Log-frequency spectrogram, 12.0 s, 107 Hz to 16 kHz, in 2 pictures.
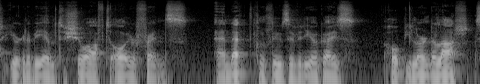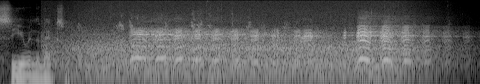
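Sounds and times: nasal quack-like calls: 6.9 - 12.0.

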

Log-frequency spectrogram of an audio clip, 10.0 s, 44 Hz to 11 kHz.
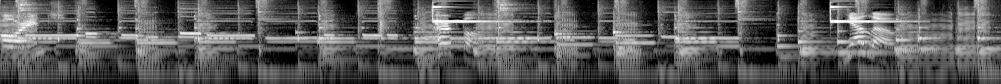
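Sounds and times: children's music on chiming notes: 4.3 - 5.6, 8.3 - 9.6.

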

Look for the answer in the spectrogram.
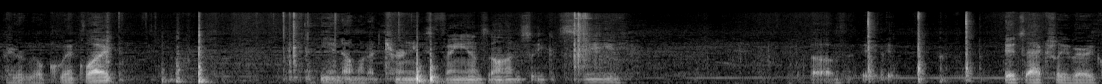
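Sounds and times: cooling fans whooshing: 0.0 - 11.0
faint steady hum: 0.0 - 11.0.

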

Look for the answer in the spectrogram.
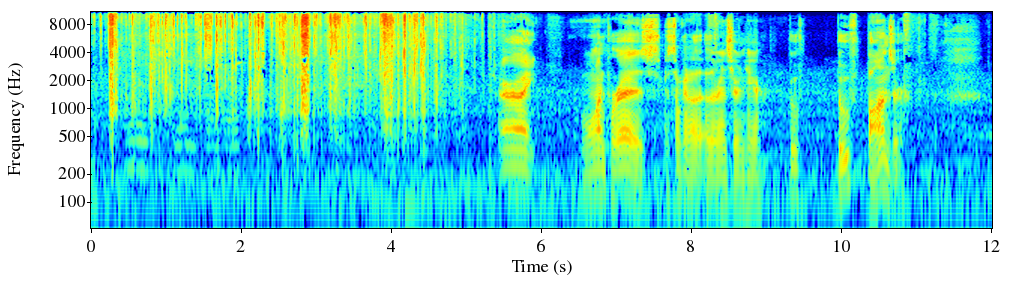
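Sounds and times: foil wrapper crinkling and tearing: 0.0 - 5.4.

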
